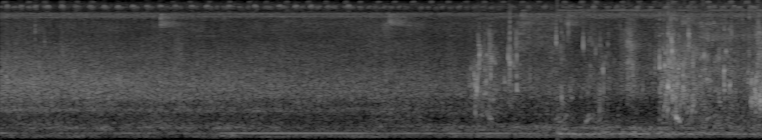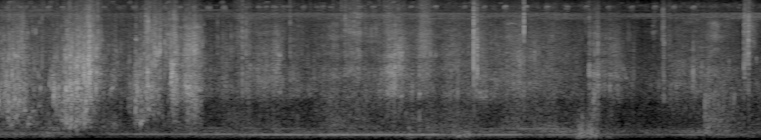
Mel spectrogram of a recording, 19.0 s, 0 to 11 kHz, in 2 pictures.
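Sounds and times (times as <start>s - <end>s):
steady low hum: 0.0s - 19.0s
water splashing in creek: 5.6s - 19.0s.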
